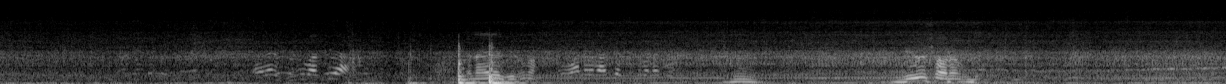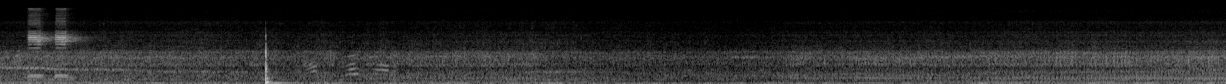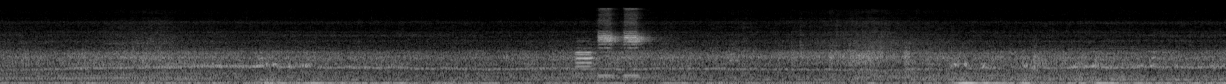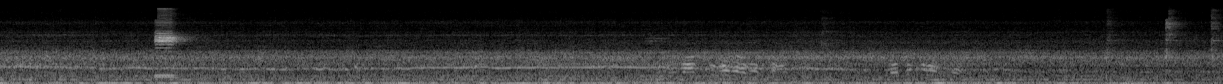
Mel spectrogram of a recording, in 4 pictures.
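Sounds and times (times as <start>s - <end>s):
motorcycle horn beeps: 12.6s - 13.2s, 30.3s - 31.1s, 38.3s - 38.8s.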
